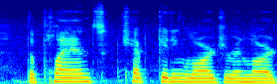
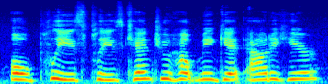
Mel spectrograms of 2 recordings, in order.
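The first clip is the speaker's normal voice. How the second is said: put-on higher, louder girl's plea, begging; 8 semitones higher, 4 dB louder than usual. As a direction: beg him to help you get out, voice up high. Alice begs the rabbit.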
